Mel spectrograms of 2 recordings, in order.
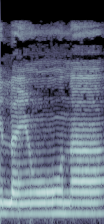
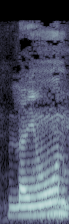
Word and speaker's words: लयोन: लयोन ये सबे गुण है थोड़ा जा भारा उच्चारण करना सबे गुण है बख्साए लयोन लयोन पाठ शुद्ध पाठ है मेरे लायोन छपिया हुआ सी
